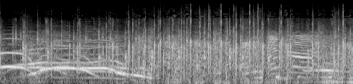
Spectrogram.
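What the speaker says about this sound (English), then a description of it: "Let's get another round of applause for him." Crowd applause at a political rally to protect election results, a dense wash of clapping and cheering filling the space steadily throughout, with a voice calling out over the first moments.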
